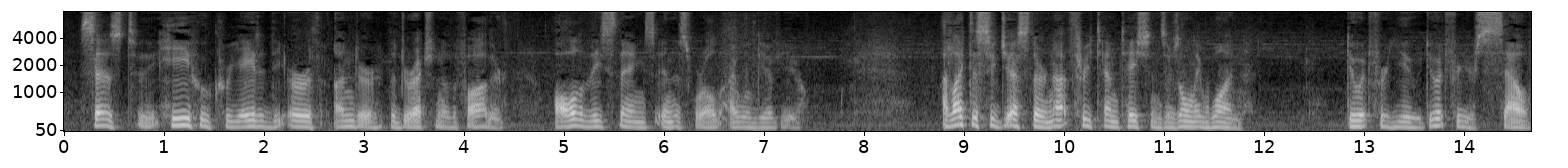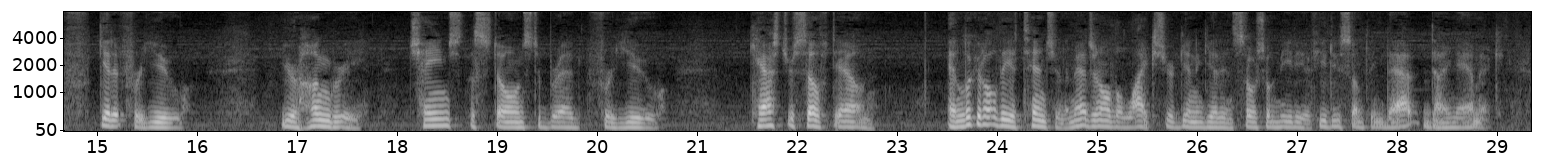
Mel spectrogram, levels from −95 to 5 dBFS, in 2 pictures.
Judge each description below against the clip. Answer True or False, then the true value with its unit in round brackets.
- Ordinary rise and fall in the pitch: True (3.4 semitones)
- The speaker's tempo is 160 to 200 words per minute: True (170 wpm)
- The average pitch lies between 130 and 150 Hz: True (135 Hz)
